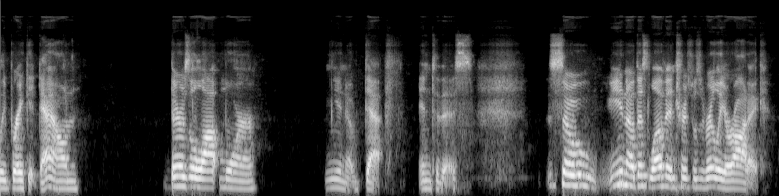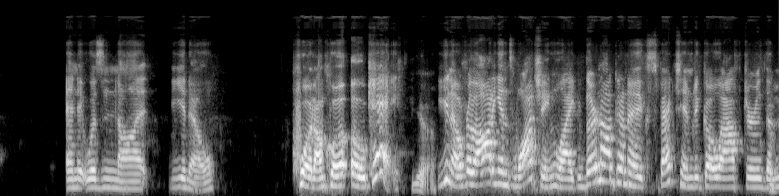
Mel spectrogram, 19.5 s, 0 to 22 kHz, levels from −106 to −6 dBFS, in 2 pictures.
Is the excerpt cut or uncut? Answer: uncut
